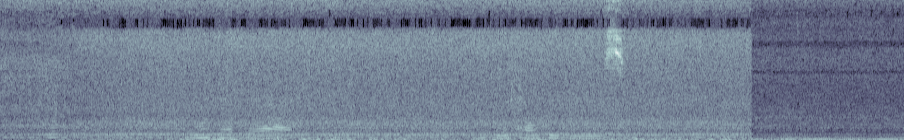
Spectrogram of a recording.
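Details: Honey bee swarm collected into a box, the bees fanning and signaling that the queen is inside; continuous low buzzing hum with faint higher whines from individual bees, quieter near the end.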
